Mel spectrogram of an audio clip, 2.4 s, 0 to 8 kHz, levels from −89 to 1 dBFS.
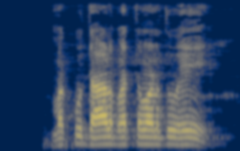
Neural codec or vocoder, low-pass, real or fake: none; 7.2 kHz; real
